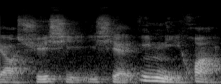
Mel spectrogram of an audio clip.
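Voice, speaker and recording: A man at a very slow pace with lively intonation, amid noticeable background noise and audible room echo. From United States. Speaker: podcast host, corporate learning officer. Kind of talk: casual interview. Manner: halting, with many fillers.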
